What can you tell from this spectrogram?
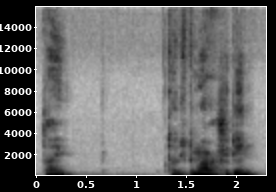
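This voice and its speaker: A young man with an Egyptian Arabic accent giving hyped commentary on his own betting game, repeating phrases and breaking into excited bursts. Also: sits low, a little fast. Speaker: betting channel host. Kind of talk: gambling live commentary.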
